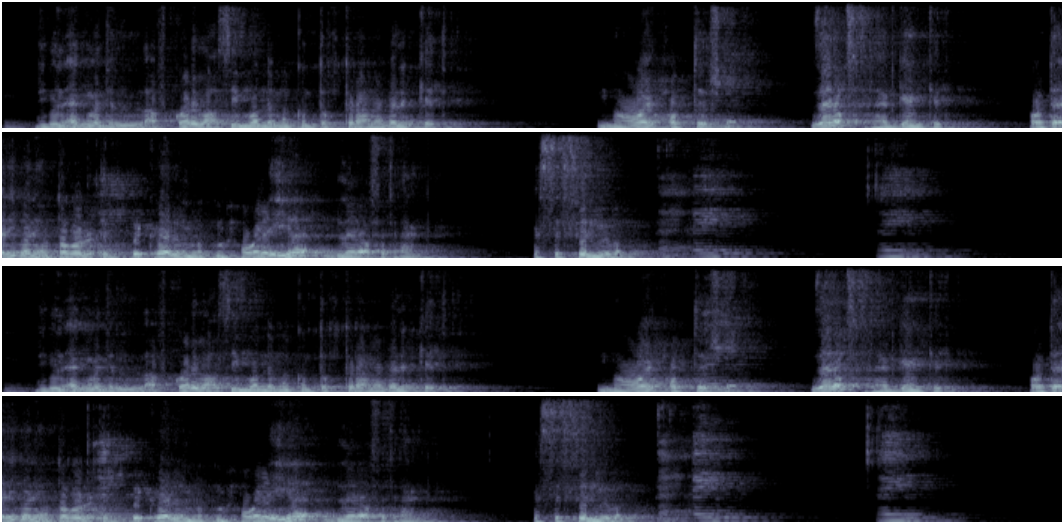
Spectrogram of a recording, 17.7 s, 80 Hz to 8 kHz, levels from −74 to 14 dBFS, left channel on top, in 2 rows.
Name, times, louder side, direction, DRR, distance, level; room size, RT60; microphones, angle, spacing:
voice 1, 0.3-3.7 5.0-6.1 6.7-7.9 8.6-12.4 13.3-14.0, left 1 dB, 25° left, 4 dB, 1.5 m, -20 dB
voice 2, 5.8-6.3 9.6-9.9 14.3-14.9 16.1-16.4, right 2 dB, 60° right, 2 dB, 6.9 m, -35 dB
26.5 x 21.0 x 9.6 m, 1.1 s
head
